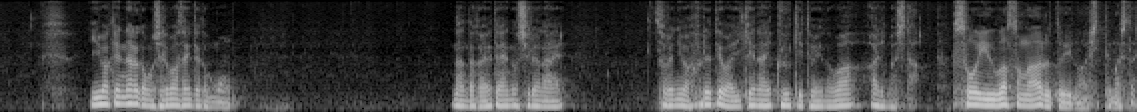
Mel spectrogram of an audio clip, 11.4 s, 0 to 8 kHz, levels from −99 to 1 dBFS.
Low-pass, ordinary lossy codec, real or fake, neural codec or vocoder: none; none; fake; codec, 16 kHz, 16 kbps, FunCodec, trained on LibriTTS, 50 frames a second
